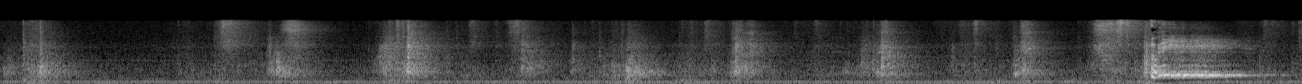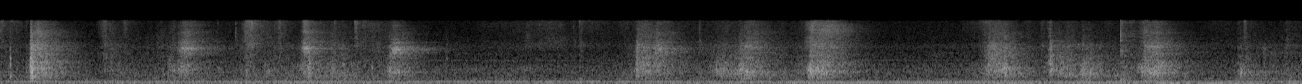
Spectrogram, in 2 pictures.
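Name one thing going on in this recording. Bare feet shuffle and thump on a mat.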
